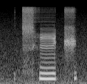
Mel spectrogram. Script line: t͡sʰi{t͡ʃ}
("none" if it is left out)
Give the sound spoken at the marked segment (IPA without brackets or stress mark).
t͡ʃ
